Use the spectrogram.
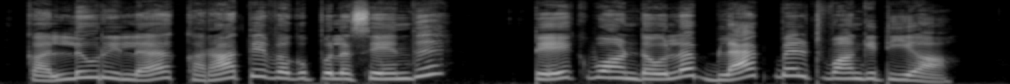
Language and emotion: Tamil, surprised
